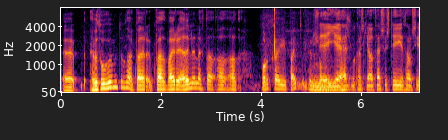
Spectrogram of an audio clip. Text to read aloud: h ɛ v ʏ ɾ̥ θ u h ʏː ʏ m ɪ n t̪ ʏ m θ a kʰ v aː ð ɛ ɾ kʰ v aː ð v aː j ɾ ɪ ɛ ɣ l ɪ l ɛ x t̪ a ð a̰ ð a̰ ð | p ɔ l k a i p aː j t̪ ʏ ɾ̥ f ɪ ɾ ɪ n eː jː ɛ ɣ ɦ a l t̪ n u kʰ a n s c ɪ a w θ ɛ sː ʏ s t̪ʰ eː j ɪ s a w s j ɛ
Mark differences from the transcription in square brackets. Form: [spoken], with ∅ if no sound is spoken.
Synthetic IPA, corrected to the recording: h ɛ v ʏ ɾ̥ θ u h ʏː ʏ m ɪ n t̪ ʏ m θ a kʰ v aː ð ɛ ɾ kʰ v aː ð v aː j ɾ ɪ ɛ [ð] l ɪ l ɛ x t̪ a ð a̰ ð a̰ ð | p ɔ [ɾ] k a i p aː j t̪ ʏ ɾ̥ f ɪ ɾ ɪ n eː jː ɛ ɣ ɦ [ɛ] l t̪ n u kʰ a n s c ɪ a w θ ɛ sː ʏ s [t̪] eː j ɪ [θ] a w s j ɛ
